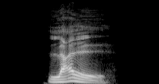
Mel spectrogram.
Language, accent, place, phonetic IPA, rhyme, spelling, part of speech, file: German, Germany, Berlin, [lal], -al, lall, verb, De-lall.ogg
- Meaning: 1. singular imperative of lallen 2. first-person singular present of lallen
